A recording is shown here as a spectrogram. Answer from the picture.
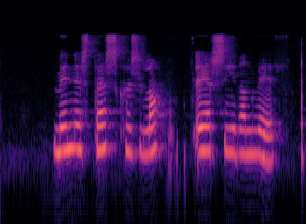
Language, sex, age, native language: Icelandic, female, 13, Icelandic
